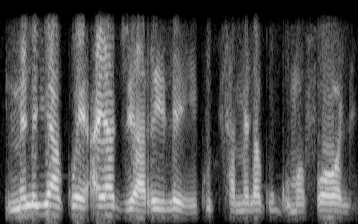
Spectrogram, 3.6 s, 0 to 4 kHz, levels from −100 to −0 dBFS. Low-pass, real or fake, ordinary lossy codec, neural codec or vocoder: 3.6 kHz; real; none; none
